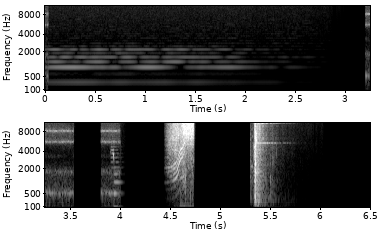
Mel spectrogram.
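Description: Menu clicks blip softly.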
